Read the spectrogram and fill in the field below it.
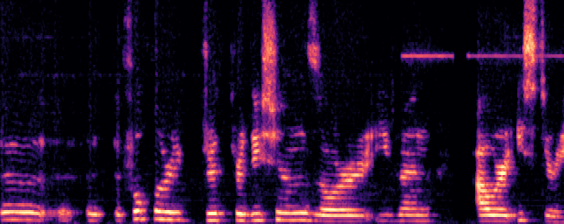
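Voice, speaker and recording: Delivered at a very slow pace, the speech comes with a Portuguese accent. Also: woman. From Portugal. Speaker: indie game developer. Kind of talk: interview. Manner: halting.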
